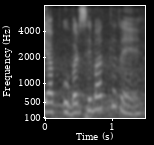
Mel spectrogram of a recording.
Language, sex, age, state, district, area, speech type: Urdu, female, 18-30, Uttar Pradesh, Mau, urban, spontaneous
